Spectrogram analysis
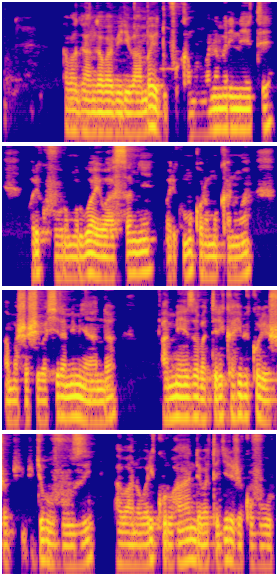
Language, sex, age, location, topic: Kinyarwanda, male, 18-24, Kigali, health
